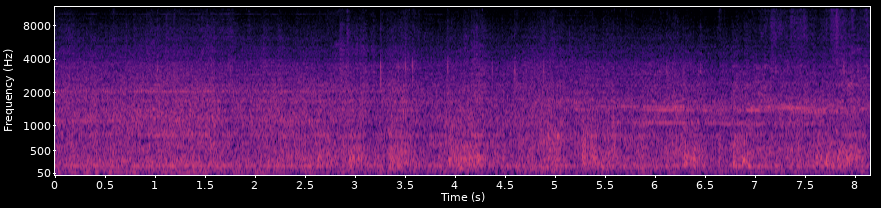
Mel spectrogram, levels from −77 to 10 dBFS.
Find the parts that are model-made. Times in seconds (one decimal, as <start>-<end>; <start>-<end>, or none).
6.7-8.2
